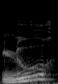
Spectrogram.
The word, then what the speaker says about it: lourd: Elle porte un sac lourd. We don't say the D. It would be for the feminine. You'd add an E and you'd pronounce the D.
